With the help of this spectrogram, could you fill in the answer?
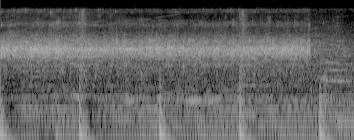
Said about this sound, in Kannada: ಇವು ಚೆಂದಾಗಿ ಡೀಪ್ ಫ್ರೈ ಆಗಲಿ.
